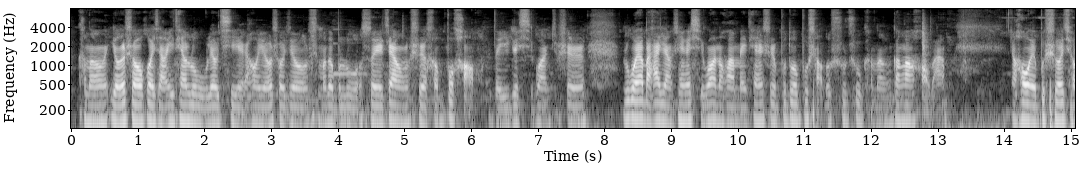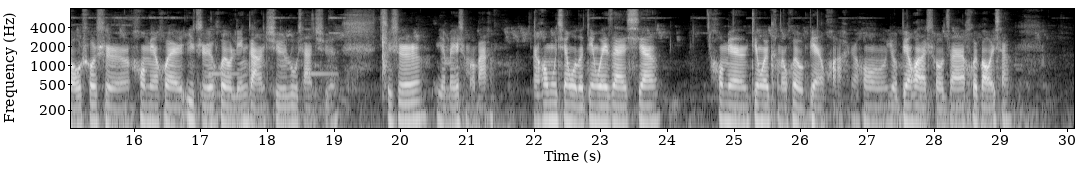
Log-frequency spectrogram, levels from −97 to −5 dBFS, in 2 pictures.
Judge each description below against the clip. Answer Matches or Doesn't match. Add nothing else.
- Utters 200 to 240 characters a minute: Doesn't match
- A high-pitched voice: Doesn't match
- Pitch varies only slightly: Matches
